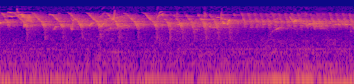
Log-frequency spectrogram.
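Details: European goldfinch of the white-bearded (bouc blanc) form singing a dense, slightly smeared stream of high twittering and chattering notes with fast downward sweeps, steady throughout, over a faint low hum.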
